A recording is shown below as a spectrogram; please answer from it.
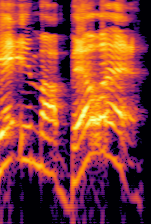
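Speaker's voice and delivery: loud, high Fat Bastard Scottish roar; Scottish accent. Retold or imitated. Quoting the Axe Murderer movie, booming Scottish accent. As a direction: bellow it in a thick Scottish accent.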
